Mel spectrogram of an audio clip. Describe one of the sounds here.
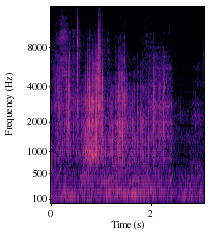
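A person slurps through a straw.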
